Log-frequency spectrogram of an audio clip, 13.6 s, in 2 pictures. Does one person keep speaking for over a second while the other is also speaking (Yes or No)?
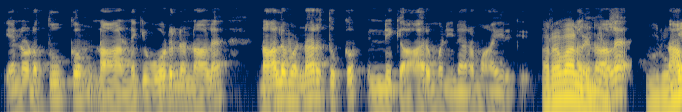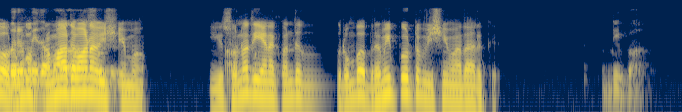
Yes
